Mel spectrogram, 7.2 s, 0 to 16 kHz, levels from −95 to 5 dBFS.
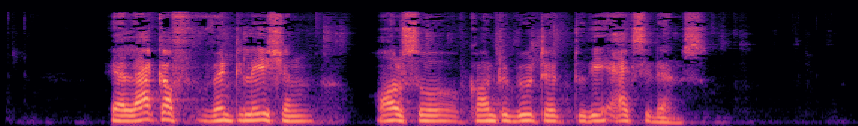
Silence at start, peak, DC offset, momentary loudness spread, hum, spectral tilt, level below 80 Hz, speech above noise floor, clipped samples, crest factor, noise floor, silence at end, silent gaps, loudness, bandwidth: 0.9 s; 0 dBFS; under 0.1%; 10 LU; none; -5 dB/octave; -60 dBFS; 57 dB; under 0.1%; 18 dB; -74 dBFS; 1.3 s; none; -18 LUFS; 11.5 kHz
